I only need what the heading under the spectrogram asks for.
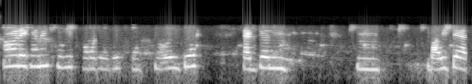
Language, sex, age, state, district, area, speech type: Bengali, female, 45-60, West Bengal, Darjeeling, urban, conversation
